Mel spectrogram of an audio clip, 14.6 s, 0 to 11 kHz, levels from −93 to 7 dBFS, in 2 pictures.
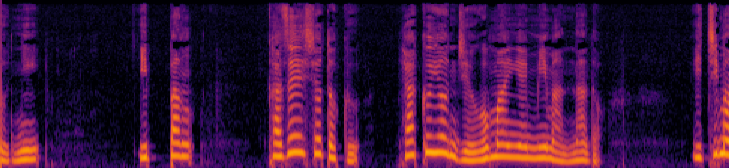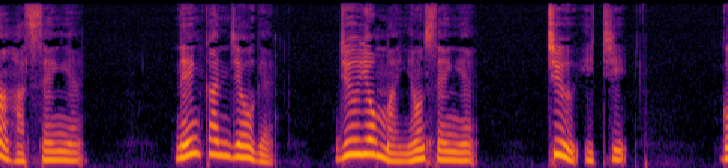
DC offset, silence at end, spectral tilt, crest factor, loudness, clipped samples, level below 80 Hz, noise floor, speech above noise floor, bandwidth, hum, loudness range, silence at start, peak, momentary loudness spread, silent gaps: under 0.1%; 0 s; -6 dB/octave; 18 dB; -20 LUFS; under 0.1%; -56 dBFS; -69 dBFS; 50 dB; 10.5 kHz; none; 4 LU; 0 s; -4 dBFS; 11 LU; none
